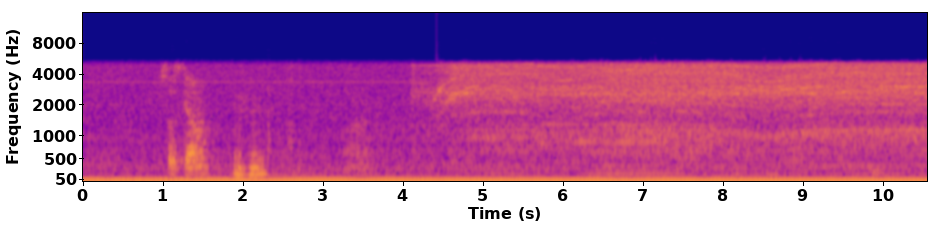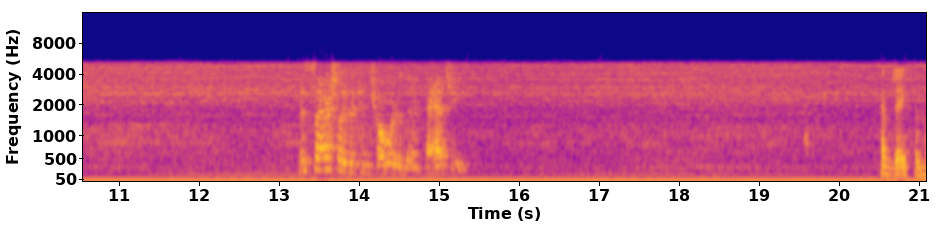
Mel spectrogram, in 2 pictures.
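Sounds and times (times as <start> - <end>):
toy helicopter rotors whirring: 4.1 - 21.0.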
